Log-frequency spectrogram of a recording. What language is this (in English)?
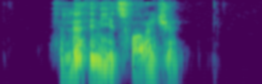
Kabyle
